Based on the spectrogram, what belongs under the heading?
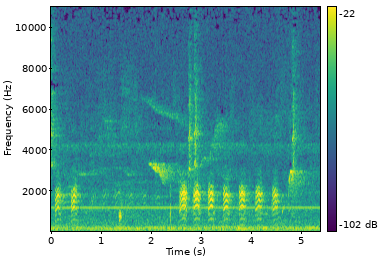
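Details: Geese at a lake giving a run of about eight short, nasal honks in quick succession after a few scattered earlier calls, over a steady faint tone and soft outdoor background.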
